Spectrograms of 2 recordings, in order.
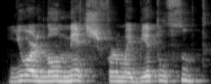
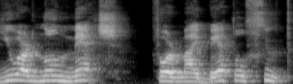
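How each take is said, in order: First: Put-on mild Russian villain accent; a hint of a Russian comic villain; Russian accent, lightly voiced. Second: Slower, clearer Russian villain line; a touch of a Russian villain, slowed down; repeated slower Russian accent. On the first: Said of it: "I'm leading into the Russian accent". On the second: Pretend. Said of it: "so I said".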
